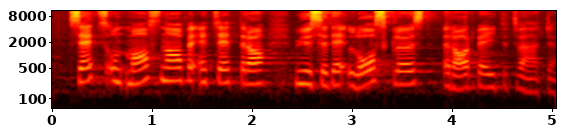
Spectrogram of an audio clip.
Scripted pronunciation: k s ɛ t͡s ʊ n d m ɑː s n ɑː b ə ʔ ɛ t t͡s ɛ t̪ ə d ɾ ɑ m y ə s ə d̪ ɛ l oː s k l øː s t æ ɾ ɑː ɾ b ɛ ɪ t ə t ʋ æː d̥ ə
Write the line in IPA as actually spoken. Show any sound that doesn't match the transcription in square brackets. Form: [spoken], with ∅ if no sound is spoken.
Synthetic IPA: k s ɛ t͡s ʊ n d m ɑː s n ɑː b ə ʔ ɛ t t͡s ɛ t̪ ə [∅] ɾ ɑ m y ə s ə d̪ ɛ l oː s k l øː s t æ ɾ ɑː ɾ b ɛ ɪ t ə t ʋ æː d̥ ə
